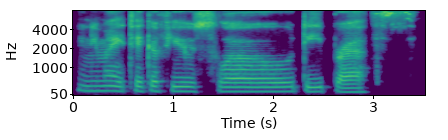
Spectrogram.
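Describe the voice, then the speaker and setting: A woman guides a meditation in a lowish, softly even voice with little rise and fall. Her phrases are gentle and spaced by long pauses. The sound is very dry and close, without room echo. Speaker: meditation teacher.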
